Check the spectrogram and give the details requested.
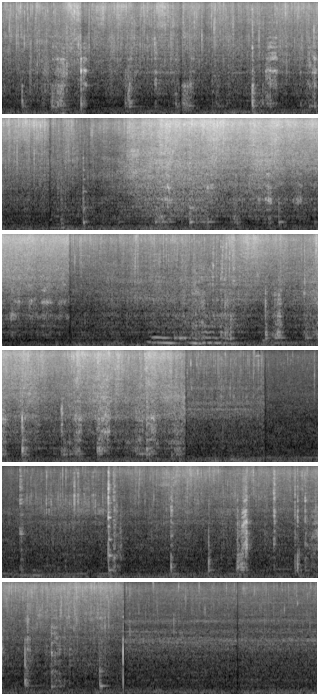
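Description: Onions and spice powders frying in oil in a black iron pan and sizzling, stirred with a metal spatula that scrapes and clacks against the pan as they cook down into a curry masala. The sizzle is loudest a few seconds in and quieter in the second half.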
